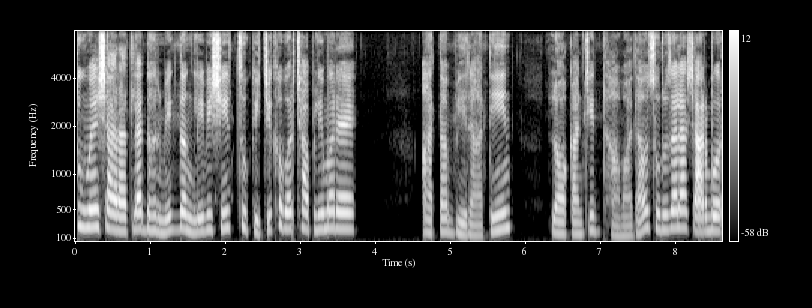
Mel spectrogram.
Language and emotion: Goan Konkani, fearful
